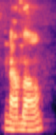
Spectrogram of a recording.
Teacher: the na is a short syllable and the mo is stretched out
